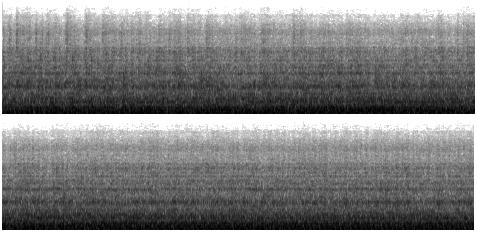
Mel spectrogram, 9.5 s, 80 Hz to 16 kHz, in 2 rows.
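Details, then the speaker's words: GMC truck with newly installed Turbonetics 78/75 ball-bearing turbo and meth injection, first start at idle with intercooler cold side unconnected: even, steady low rumble, no whistle, rattle or miss, no oil leaks; normal idle. "Fired up. Everything seems to be good so far. No oil leaks. Everything sounds normal, sounds quiet."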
